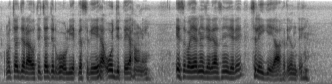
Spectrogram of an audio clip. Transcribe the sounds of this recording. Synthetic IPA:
oːt͡ʃəd͡ʒəɾaːut̪eːt͡ʃəd͡ʒəɾɡoːliːəkəsəleeɦɛːʔoːd͡ʒɪt̪ːeːaːɦaʊneː | ɪsbəjaːnẽːd͡ʒeːɽeːəsĩːd͡ʒeːɽeːsəleɡeːaːkʰd̪eːɦʊ̃nd̪eːɦɛ̃ː

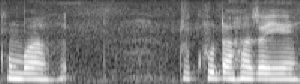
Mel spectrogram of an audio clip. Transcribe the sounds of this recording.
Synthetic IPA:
kʰumba | tukʰudaɦazajɛ

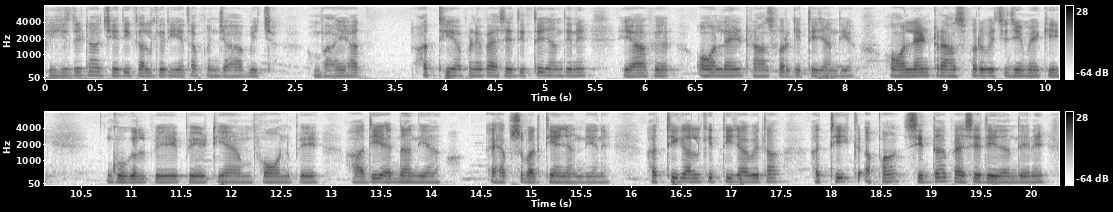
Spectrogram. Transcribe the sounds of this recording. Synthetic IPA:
pʰiːzd̪eːʈãːt͡ʃeːd̪iːɡəlkəɾiːɛːt̪ãːpəɲd͡ʒaːbʋɪt͡ʃ | bʱaːiɦ | hət̪ʰːiːəpneːpɛːseːd̪ɪt̪ːeːd͡ʒãːnd̪eːneːjaːpʰɪɾɔːnlaːɪnʈɾãːnspʰəɾkiːt̪ːeːd͡ʒãːnd̪ijãːɔːnlaːɪnʈɾãːnspʰəɾʋɪt͡ʃd͡ʒɪʋẽːkɪ | ɡuːɡəlpeːpeːʈiːɛːmpʰoːnpeː | aːd̪iːɛd̪ãːd̪ɪjãːɛːpsbəɾt̪ɪjãːd͡ʒãːnd̪ɪijãːneː | hət̪ʰːiːɡəlkiːt̪iːd͡ʒaːʋeːt̪ãː | hət̪ʰːiːkaːpãːsɪd̪ːaːpɛːseːd̪eːd̪ə̃nd̪eːneː

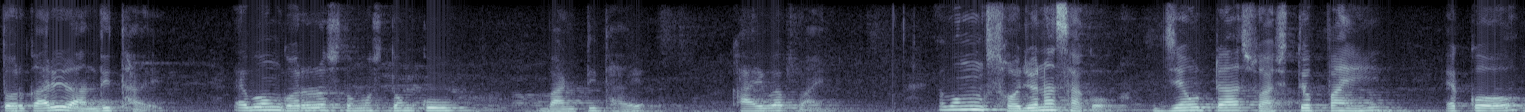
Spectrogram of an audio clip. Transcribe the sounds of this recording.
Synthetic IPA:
t̪ɔɾkaɾiɾand̪ʱit̪ʰa̰e | ebɔŋɡʱɔɾɔɾɔsɔmɔst̪ɔŋku | baɳʈit̪ʰaekʰajbapa̰ḭ̃ | ebɔŋsɔd͡ʒɔnasakɔ̰d͡ʒeũʈaswast̪ʰjɔpaĩekɔ

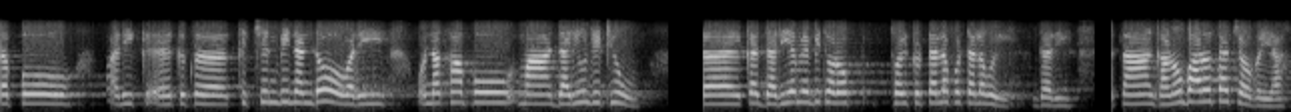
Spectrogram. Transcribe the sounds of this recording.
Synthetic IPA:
t̪ɐpoː | ɐ̰ɽiɦɪkt̪kɪt͡ɕʰɪnɪ̆bɪnɐ̃ɳɖʱoʋɐɾiʊ̰nə̆kʰãːpoːmãːd̪ʱɐɾijũɗɪʈʰijũ | t̪ɐɦɪkəd̪ʱɐɾijəmẽbɪt̪ʰoːɽot̪ʰoːiʈʊʈəlfʊʈəlɦuid̪ʱɐɾiːt̪ɐt̪ɐʋ̤ãɡʱɐɽ̃obʱaːɾot̪ʰat͡ɕɐoʋɐiːaː

